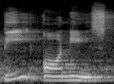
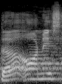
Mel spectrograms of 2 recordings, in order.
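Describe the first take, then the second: First: The article is said with a long 'thee' vowel. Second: The article is said with a short 'thuh' vowel. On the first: The speaker calls it right. "Correct इसका pronounce क्या है" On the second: The speaker calls it wrong. "the honest नहीं बोलेंगे कभी भी हम"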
